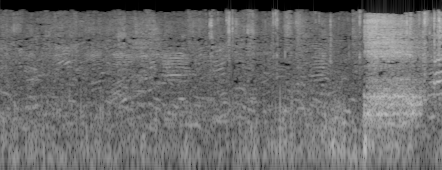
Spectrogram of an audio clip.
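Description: Crowd chatter and calls, then a sudden loud burst near the end: the start signal for a roller skating race.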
